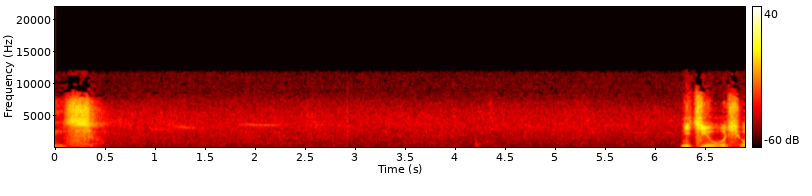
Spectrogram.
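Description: An elderly man chants in a loud, drawn-out voice nearby.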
